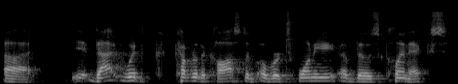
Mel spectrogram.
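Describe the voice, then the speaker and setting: A man's voice: fairly high pitch, fairly even intonation, normal speed, a little mellow. An American man speaking as a nonprofit representative, explaining the work in an interview.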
